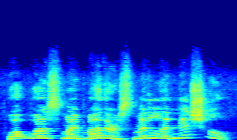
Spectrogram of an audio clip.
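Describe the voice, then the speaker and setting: A woman's voice: very high voice, steady tone, moderate pace, distant mic, pitched above the performer's own voice. A woman voicing tiny young female spiders, friendly and dainty, with small, polite sing-song voices in a storybook reading. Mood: playful, curious.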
